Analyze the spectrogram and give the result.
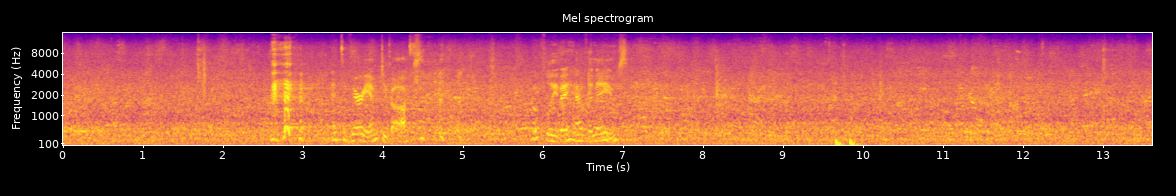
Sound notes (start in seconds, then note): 3.9 laughs; 9.7 crowd chattering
